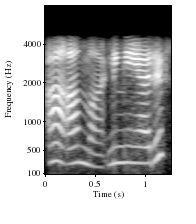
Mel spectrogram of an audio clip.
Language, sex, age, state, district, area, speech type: Tamil, female, 18-30, Tamil Nadu, Pudukkottai, rural, conversation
